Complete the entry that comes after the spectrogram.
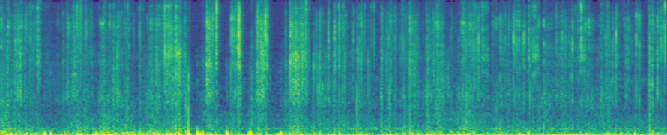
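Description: Long acrylic nails scratch and tap the shell of a hollow plastic galaxy moon lamp as it is held and then brought close. The result is a quiet, steady stream of dry, crinkly scratching with bright bursts and short, clicky taps over a low hum.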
